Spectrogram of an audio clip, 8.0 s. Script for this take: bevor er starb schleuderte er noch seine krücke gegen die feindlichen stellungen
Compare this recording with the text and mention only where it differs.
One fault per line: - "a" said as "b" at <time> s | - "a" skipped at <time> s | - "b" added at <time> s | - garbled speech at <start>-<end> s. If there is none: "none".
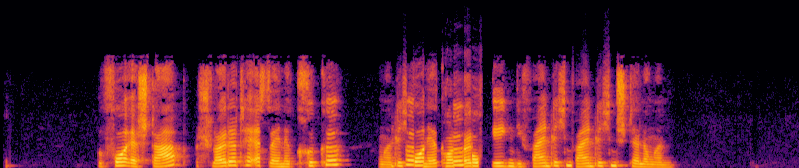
- "noch" skipped at 2.6 s
- garbled speech at 3.8-4.8 s
- "feindlichen" added at 5.7 s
